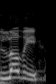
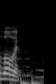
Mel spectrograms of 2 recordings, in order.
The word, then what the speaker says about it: loli: No, and by the way, I pronounce it lolly, like Lolita, which is the fucking book that the term originates from, alright? Anybody who says fucking lolly, you know, like Disney here is cringe.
